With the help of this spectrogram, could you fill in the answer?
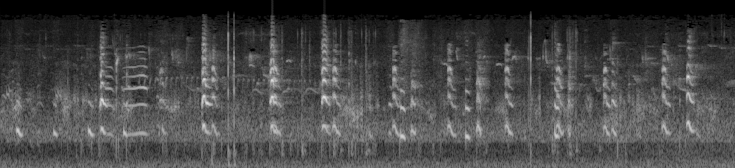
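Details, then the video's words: Eurasian coots give short, nasal, honking notes in quick irregular bursts, several calls a second at times, with a faint hiss of background noise. "Tiếng sâm cầm"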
